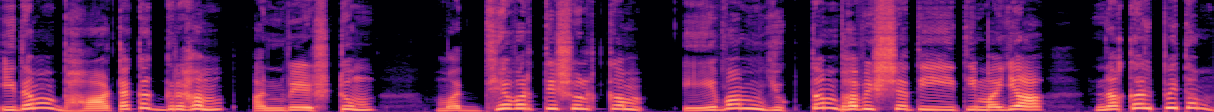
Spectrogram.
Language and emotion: Sanskrit, surprised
